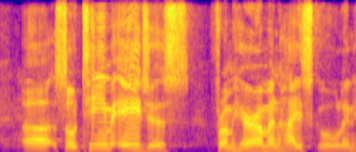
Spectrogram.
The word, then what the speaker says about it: Aegis: you know we've got Aegis cruisers but i think you pronounce your name is you pronounce it Aegis see I knew I'd get it wrong so team ages from Herriman high school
